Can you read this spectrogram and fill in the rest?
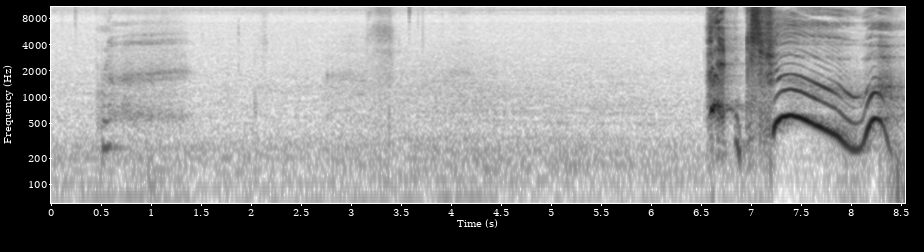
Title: Variety of sneezes, finger under nose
